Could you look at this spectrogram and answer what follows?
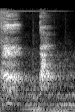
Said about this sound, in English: A heavy breath pulling in fresh air.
